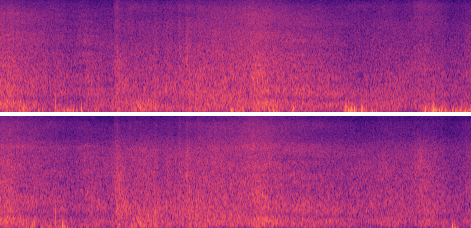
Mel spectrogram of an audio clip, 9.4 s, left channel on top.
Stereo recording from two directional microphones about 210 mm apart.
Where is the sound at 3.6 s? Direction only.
40° right (ahead or behind).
